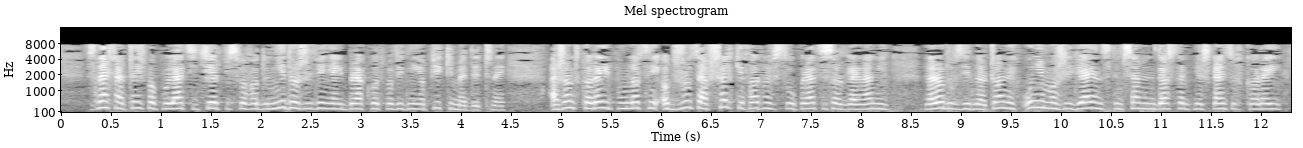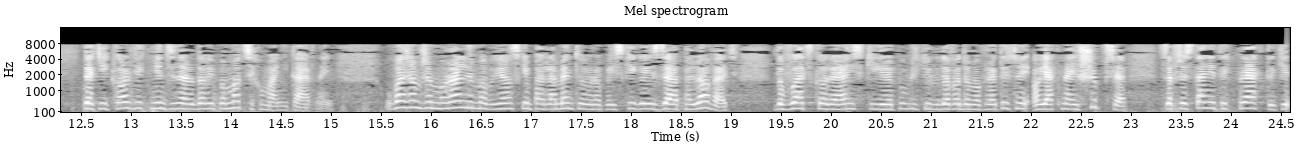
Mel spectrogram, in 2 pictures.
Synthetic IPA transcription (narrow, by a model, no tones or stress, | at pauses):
znat͡ʂnat͡ʂɛ̃w̃ɕt͡ɕʲpɔpulat̪sʲjit͡ɕɛɾpʲispɔvɔd̪uɲɛd̪ɔʐɘvʲjeɲaibɾakuɔt̪pɔvʲjɛd̪ɲejɔpʲjekʲimɛd̪ɘt͡ʂnɛjʔaʐɔnt̪kɔɾɛjipuwnɔt̪sɲejʔɔdʐut̪safʂɛlkʲɛfɔɾmɘfspuwpɾat̪sɘzɔɾɡanamʲi | naɾɔd̪uvzʲjɛd̪nɔt͡ʂɔnɘxuɲɛmɔʐlʲivʲjajɔnt̪st̪ɘmsamɘmd̪ɔst̪ɛmpmʲjɛʂkaɲ̃ʲt̪sufkɔɾɛji | d̪ɔjakʲejkɔlvʲjɛkmʲjɛndzɘnaɾɔd̪ɔvɛjpɔmɔt̪sɘxumaɲit̪a̰ɾnɛ̰juvaʐamʐɛmɔɾalnɘmɔbɔvʲjɔ̃w̃skʲɛmpaɾlamɛnt̪uɛwɾɔpɛjskʲɛɡɔjɛst̪zaːpɛlɔvat͡ɕ | d̪ɔvwat̪skɔɾɛaj̃skʲejiɾɛpublʲikʲilud̪ɔvɔd̪ɛmɔkɾat̪ɘt͡ʂnɛjʔɔjaknajʂɘpʂɛ | z̥apʂɛst̪aɲɛt̪ɘxpɾakt̪ɘkʲ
